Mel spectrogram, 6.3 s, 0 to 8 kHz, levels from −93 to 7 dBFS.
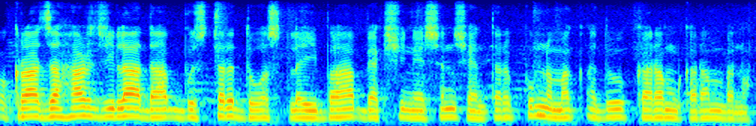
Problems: none marked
